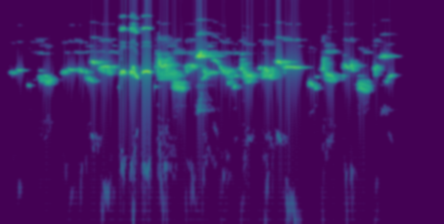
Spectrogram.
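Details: Snow bunting singing a continuous, rambling warble of high, quick chirps and slurred whistles for about four seconds, with notes tumbling up and down without pause and no other sounds.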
